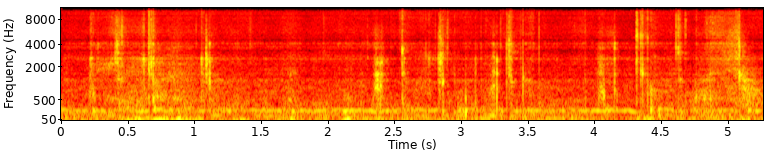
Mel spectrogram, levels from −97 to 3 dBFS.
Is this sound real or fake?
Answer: fake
